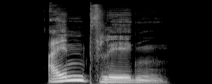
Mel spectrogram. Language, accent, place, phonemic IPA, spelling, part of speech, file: German, Germany, Berlin, /ˈaɪ̯nˌp͡fleːɡn̩/, einpflegen, verb, De-einpflegen2.ogg
- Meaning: to enter data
